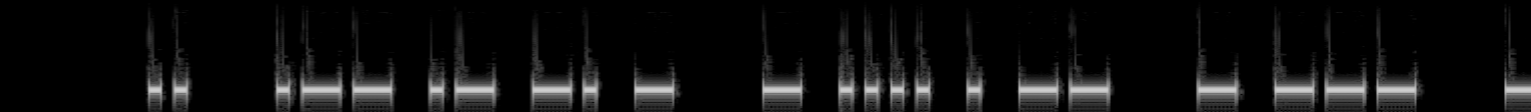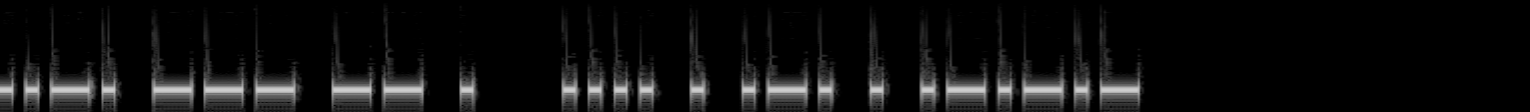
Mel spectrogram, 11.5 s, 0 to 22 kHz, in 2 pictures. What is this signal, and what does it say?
Morse code, heard as a keyed tone, about 25 wpm, 700 Hz. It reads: I WANT THEM TO COME HERE.
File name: practice / 25wpm / Sentences with 2-Word Phrases - 25wpm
